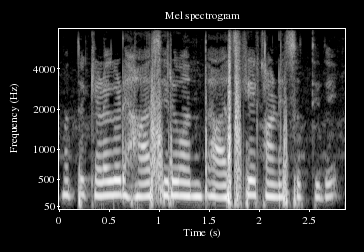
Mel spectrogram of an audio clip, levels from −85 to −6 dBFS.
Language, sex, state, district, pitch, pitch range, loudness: Kannada, female, Karnataka, Koppal, 225 Hz, 215-235 Hz, -15 LUFS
